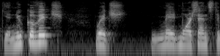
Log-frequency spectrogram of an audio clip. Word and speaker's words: Yanukovych: Netflix and I guess he says yanukovic which uh I didn't know but okay that's the pronunciation so according to these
